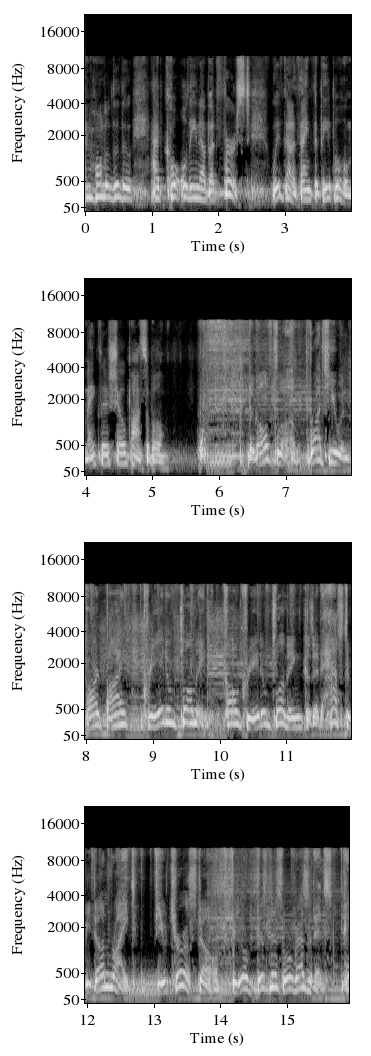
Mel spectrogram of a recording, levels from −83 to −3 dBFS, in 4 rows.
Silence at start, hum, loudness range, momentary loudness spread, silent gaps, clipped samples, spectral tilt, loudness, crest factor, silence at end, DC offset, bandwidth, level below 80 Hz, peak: 0 s; none; 1 LU; 3 LU; none; under 0.1%; -4 dB/octave; -21 LUFS; 16 dB; 0 s; under 0.1%; 10.5 kHz; -46 dBFS; -4 dBFS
